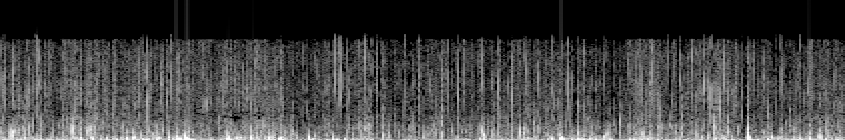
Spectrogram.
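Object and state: Plastic cling wrap scratched over a foam mic cover.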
